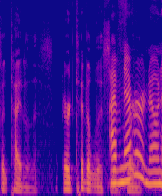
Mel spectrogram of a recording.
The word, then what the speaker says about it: Titleist: It's a titleist or titleist. I've never known how to pronounce that. Someone says Titulus. No. No, okay. Well, No. the hat. It's a Titleist hat.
